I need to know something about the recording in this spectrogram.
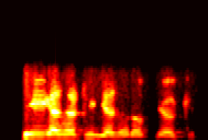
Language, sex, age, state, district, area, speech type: Dogri, male, 18-30, Jammu and Kashmir, Samba, urban, conversation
